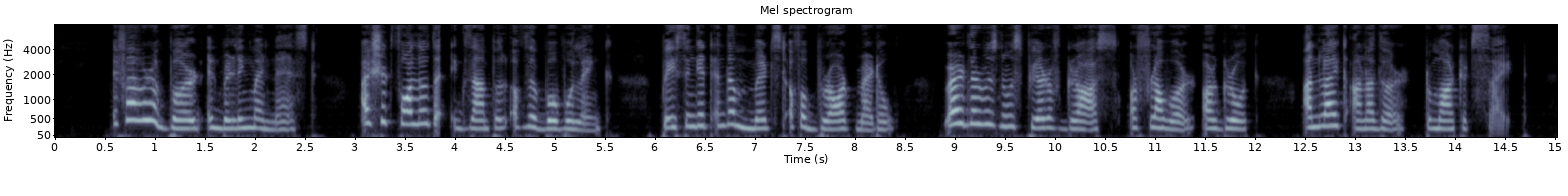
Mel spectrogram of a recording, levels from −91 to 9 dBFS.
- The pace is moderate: Yes, average, 170 wpm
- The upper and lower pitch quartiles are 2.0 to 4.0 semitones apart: No, average, 4.7 semitones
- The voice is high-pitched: Yes, high, 240 Hz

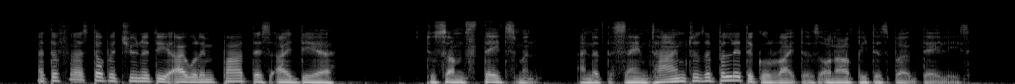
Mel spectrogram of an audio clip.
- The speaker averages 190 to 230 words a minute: No, average, 150 wpm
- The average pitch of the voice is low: Yes, low, 100 Hz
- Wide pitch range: Yes, wide, 7.1 semitones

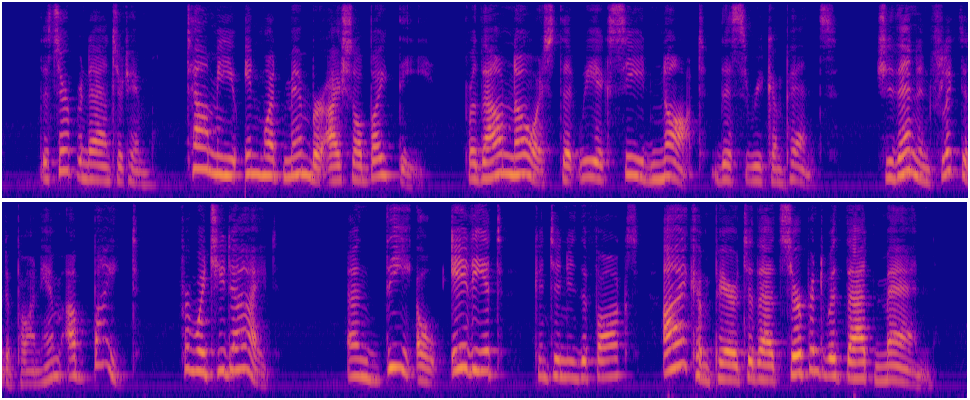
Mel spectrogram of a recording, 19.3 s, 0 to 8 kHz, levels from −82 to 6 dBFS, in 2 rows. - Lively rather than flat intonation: Yes, wide, 5.7 semitones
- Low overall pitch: No, high, 220 Hz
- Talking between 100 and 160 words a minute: Yes, average, 150 wpm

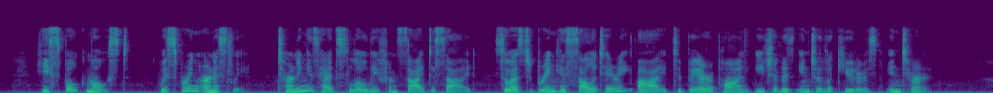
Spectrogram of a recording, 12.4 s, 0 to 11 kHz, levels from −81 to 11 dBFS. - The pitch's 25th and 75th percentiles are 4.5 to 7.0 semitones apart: Yes, average, 4.8 semitones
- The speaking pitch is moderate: No, high, 215 Hz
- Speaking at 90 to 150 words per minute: Yes, average, 140 wpm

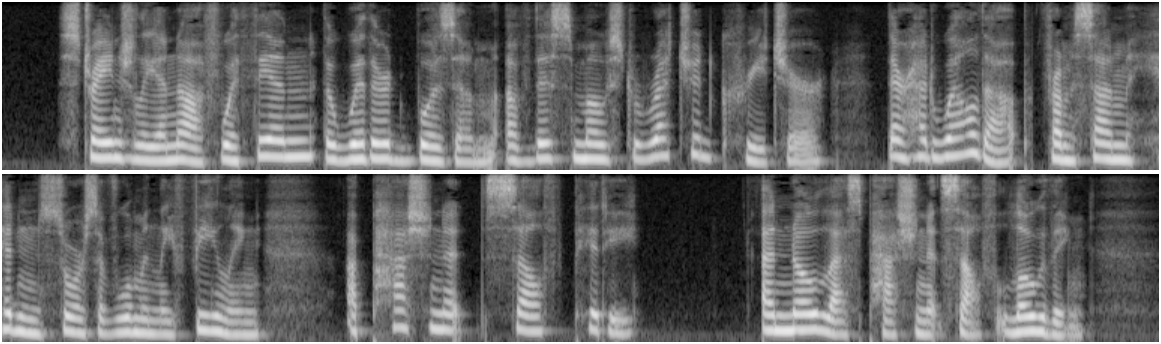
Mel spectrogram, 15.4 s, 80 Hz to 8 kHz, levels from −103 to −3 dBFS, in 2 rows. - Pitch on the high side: Yes, high, 215 Hz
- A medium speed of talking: No, slow, 125 wpm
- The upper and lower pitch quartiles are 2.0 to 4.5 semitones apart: Yes, average, 3.4 semitones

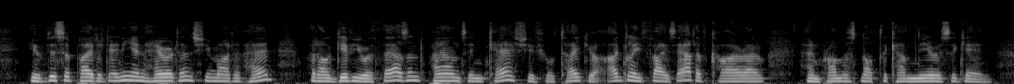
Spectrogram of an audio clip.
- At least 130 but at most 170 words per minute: No, average, 200 wpm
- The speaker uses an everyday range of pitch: Yes, average, 3.3 semitones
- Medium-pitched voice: Yes, medium, 155 Hz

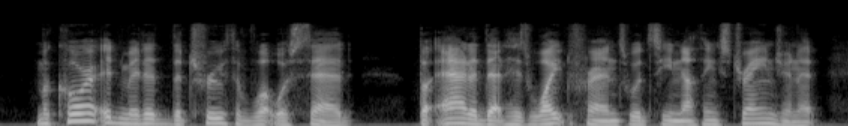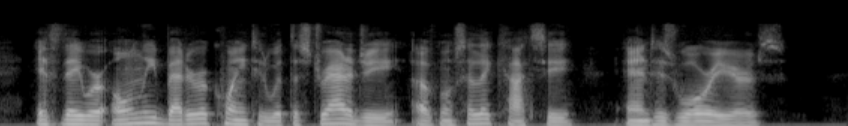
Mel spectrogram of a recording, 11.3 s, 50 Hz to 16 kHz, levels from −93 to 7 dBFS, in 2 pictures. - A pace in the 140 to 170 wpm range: No, average, 180 wpm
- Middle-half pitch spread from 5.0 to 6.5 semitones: No, average, 4.2 semitones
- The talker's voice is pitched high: No, low, 115 Hz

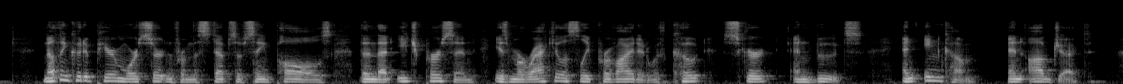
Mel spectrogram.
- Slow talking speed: No, average, 145 wpm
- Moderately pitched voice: No, low, 125 Hz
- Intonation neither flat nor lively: Yes, average, 3.0 semitones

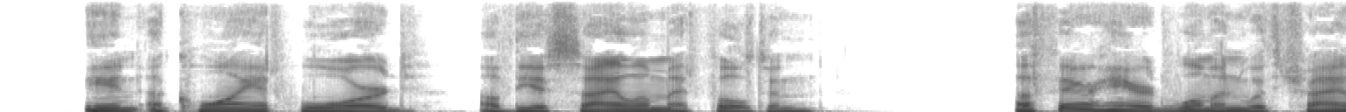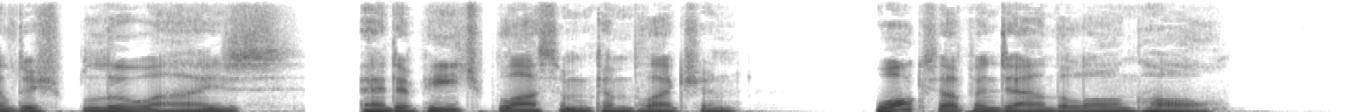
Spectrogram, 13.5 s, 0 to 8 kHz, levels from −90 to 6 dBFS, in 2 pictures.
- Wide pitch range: No, average, 4.3 semitones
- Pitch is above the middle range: No, low, 120 Hz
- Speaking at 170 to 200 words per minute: No, slow, 135 wpm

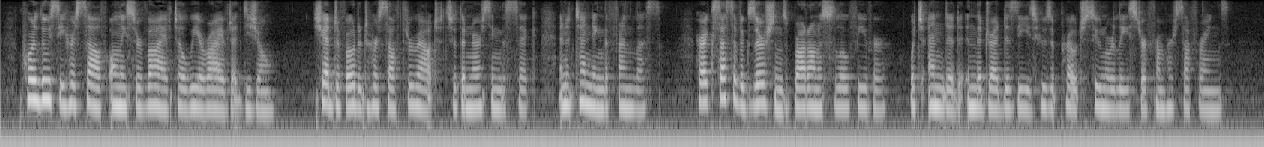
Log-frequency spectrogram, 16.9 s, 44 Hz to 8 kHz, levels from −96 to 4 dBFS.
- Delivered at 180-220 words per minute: No, average, 165 wpm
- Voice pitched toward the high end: No, medium, 175 Hz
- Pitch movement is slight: Yes, narrow, 1.6 semitones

